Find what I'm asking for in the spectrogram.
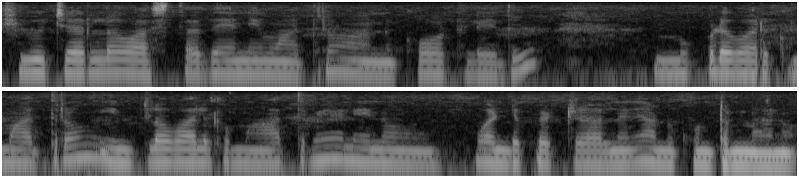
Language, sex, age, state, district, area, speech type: Telugu, female, 18-30, Andhra Pradesh, West Godavari, rural, spontaneous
